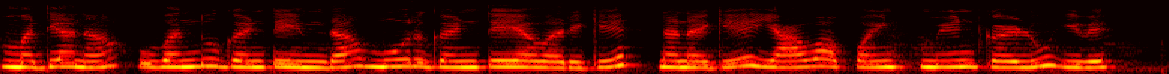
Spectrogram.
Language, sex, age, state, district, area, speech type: Kannada, female, 18-30, Karnataka, Bangalore Rural, urban, read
